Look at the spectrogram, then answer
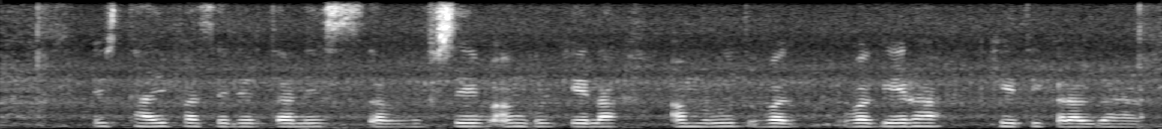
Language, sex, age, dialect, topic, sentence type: Magahi, female, 18-24, Northeastern/Surjapuri, agriculture, statement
